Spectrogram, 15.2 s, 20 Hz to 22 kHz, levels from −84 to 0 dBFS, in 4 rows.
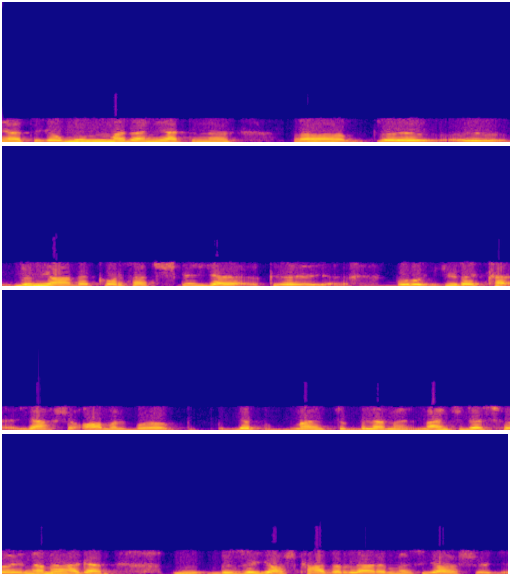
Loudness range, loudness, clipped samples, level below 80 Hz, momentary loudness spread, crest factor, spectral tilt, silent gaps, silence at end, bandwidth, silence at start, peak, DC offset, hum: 3 LU; -15 LUFS; under 0.1%; -56 dBFS; 9 LU; 14 dB; -6.5 dB/octave; none; 0 s; 3.9 kHz; 0 s; 0 dBFS; under 0.1%; none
